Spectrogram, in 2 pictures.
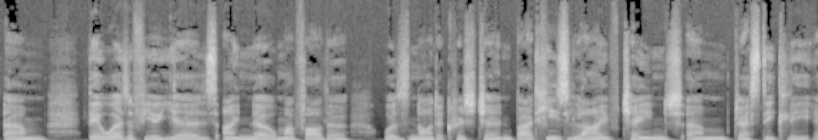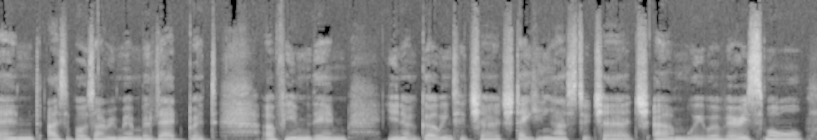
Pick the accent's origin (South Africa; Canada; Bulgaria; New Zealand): South Africa; Cape Town, Western Cape; moved away as an adult; I was born in Cape Town, born in a little area called Bishop Lavis, many moons ago, to a very beautiful family, my parents, and we are four children. I grew up on the Cape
